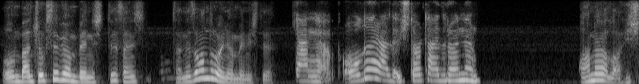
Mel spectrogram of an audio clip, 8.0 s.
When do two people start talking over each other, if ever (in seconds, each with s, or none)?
none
